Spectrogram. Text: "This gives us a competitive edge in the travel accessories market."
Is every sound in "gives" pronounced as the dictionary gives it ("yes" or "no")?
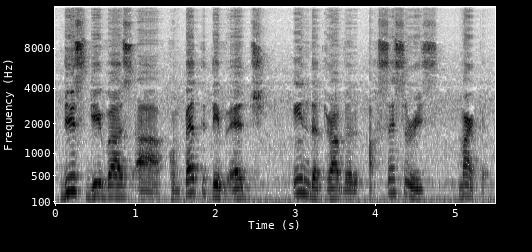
no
